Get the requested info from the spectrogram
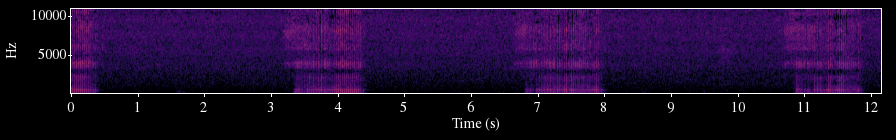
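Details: Sleeping pug snoring: regular raspy breaths, four in about 12 seconds (roughly 18 a minute), with quiet pauses between; snoring.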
